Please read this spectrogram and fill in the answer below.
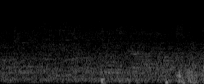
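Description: Shopping-mall ambience: a murmur of distant voices, with a few low footfalls on the hard floor from about a second in.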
